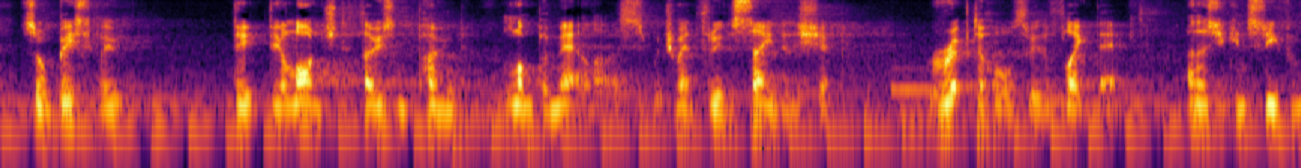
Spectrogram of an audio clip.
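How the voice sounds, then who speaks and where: A man speaks at a fairly quick pace with a fairly low pitch. Clear music plays in the background. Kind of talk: interview answer. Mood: calm, reflective storytelling. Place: church.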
